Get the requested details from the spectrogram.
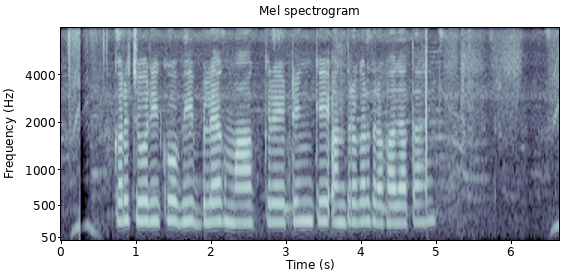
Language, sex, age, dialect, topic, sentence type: Hindi, male, 36-40, Kanauji Braj Bhasha, banking, statement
